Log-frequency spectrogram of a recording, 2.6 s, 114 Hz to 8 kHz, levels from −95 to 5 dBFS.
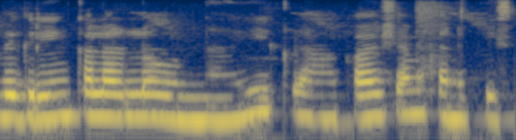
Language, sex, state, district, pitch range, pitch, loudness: Telugu, female, Andhra Pradesh, Sri Satya Sai, 220-235 Hz, 225 Hz, -16 LUFS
